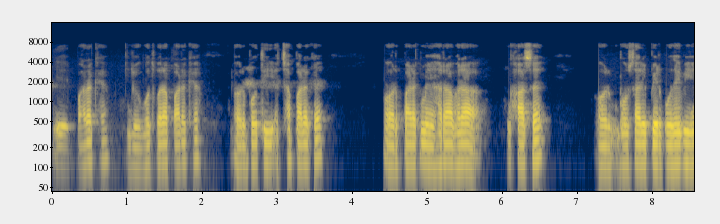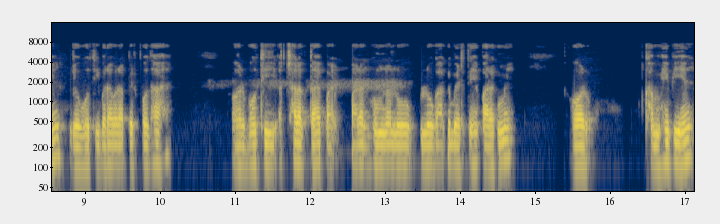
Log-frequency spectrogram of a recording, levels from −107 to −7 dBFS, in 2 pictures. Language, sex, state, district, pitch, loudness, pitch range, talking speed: Hindi, male, Bihar, Samastipur, 115 Hz, -21 LUFS, 110-120 Hz, 195 wpm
